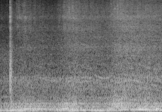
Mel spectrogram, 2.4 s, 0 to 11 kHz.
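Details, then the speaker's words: Range Rover P38 4.6L V8 auction truck idling cold while warming up: deep uneven rumble with rapid puffing pulse; owner suspects just an exhaust leak, no excessive fumes. "that sounds like an honest just an exhaust leak nothing no excessive fumes what do you think guys that that that sounds like exhaust"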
